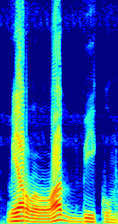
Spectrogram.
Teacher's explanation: Idgham itu memasukkan. Maka nunnya dimasukkan ke ro dan tidak boleh ditahan. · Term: idgham bila ghunah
